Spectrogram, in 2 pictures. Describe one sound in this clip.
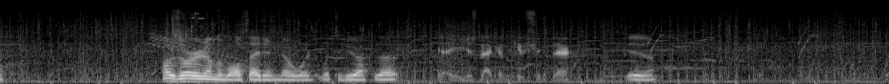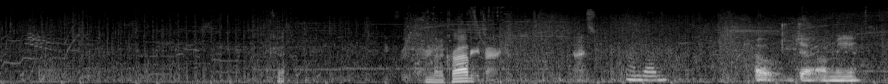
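A toy-like paint gun fires wet, splattering bursts.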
